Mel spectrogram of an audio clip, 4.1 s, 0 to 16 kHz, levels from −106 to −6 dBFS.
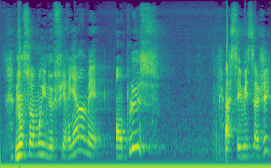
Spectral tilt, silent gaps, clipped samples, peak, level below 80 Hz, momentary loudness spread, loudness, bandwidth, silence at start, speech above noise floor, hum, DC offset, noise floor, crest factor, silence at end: -2.5 dB/octave; none; under 0.1%; 0 dBFS; -56 dBFS; 7 LU; -16 LUFS; 16 kHz; 0.05 s; 32 dB; none; 5%; -49 dBFS; 18 dB; 0 s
